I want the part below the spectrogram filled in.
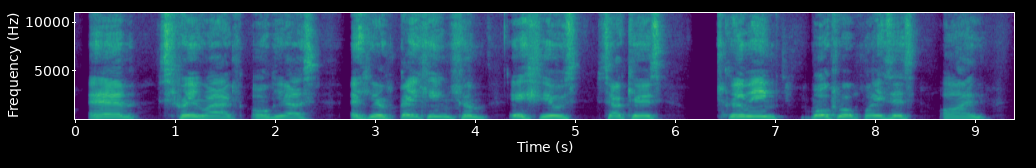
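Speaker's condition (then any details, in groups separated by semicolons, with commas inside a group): Cerebral palsy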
